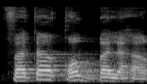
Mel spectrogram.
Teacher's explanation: تو قاف بھی حروف مستعلیہ میں سے ہے، اس لیے قاف کو پور پڑھیں گے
